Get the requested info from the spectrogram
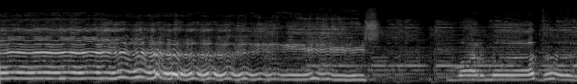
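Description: Turkish Teke Yörük folk song: a man's voice holds a long sung note, then breaks into quick wavering ornaments about a second in and settles onto a lower note, over plucked bağlamas.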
